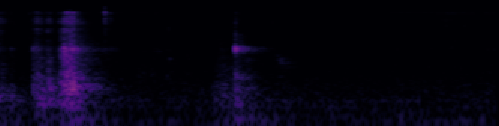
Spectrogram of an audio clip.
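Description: A plastic cap clicks onto a pipe fitting.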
